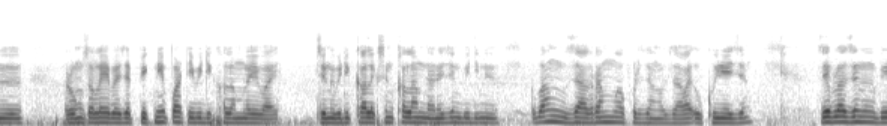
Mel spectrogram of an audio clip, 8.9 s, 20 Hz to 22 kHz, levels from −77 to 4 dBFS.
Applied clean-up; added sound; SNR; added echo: none; none; none; none.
